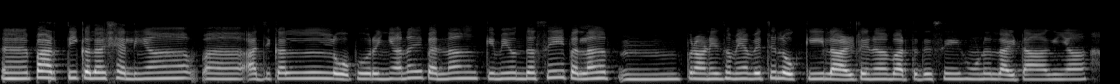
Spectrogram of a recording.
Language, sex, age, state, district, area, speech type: Punjabi, female, 18-30, Punjab, Shaheed Bhagat Singh Nagar, rural, spontaneous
